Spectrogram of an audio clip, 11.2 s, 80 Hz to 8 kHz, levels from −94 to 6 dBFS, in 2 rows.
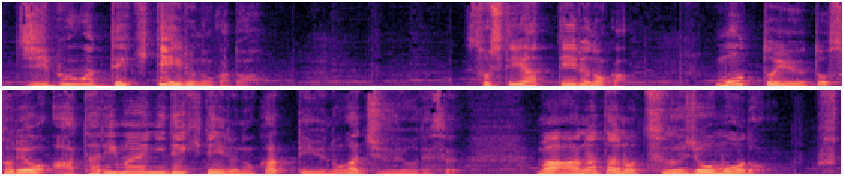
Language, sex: Japanese, male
